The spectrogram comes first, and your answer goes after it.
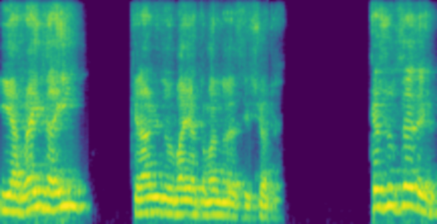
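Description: This man has a high pitch and ordinary pitch variation. He speaks at a moderate pace. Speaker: retired football referee and media pundit. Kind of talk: casual interview.

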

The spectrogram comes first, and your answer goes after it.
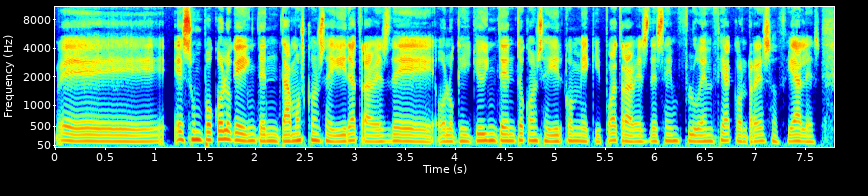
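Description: At a moderate pace, a woman speaks in a very deep, low, dark and mellow voice with flat, monotone intonation and a dry, close sound with no echo. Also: hardly any pauses, very clean recording, silent background. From Madrid, Spain. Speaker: personal trainer and physiotherapist. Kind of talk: interview.

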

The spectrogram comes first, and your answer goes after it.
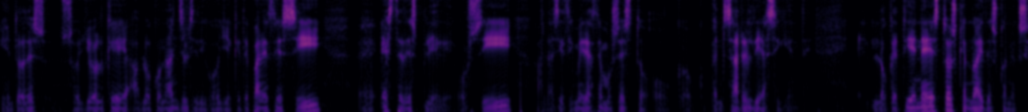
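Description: This man has a very deep, low voice. He speaks at a fairly quick pace. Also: ordinary pitch variation, big swings in loudness. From Valencia region, Spain (Ribera, Alberic). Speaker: radio journalist. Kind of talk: interview conversation.

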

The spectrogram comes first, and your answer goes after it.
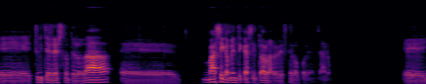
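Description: Against a quiet background, the pitch varies in an ordinary way and the pace is moderate. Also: man. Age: 40s. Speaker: science communicator. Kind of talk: casual interview conversation. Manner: hesitant, many fillers.

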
